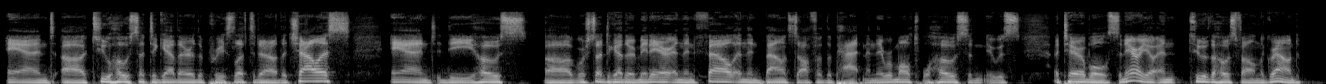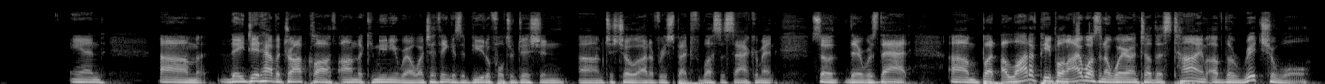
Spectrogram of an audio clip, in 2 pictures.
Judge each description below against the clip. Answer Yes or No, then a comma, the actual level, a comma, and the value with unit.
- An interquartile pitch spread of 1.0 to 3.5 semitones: Yes, average, 3.1 semitones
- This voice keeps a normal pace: No, fast, 230 wpm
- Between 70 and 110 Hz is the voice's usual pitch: Yes, low, 100 Hz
